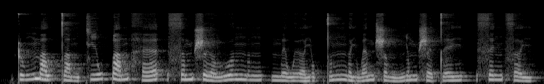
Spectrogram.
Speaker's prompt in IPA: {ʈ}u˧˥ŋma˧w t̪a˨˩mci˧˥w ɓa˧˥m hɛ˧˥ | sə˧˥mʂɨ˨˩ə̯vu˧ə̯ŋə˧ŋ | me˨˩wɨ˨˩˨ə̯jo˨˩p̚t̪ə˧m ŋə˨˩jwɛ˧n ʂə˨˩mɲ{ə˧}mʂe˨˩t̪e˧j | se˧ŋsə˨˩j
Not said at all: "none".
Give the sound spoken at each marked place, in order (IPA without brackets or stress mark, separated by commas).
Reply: ʈ, ə˧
